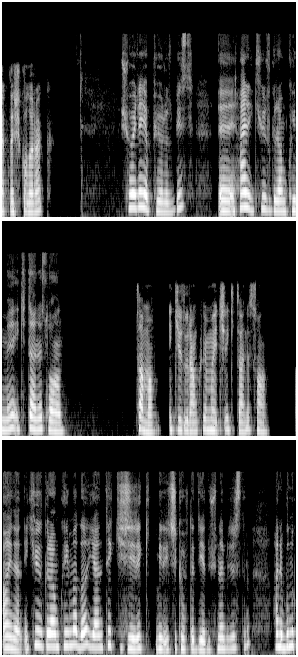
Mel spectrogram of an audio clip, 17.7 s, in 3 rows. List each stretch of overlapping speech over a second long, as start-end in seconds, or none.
none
